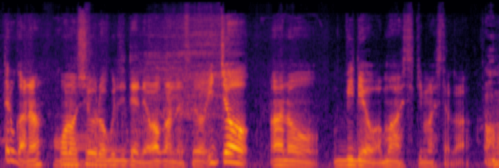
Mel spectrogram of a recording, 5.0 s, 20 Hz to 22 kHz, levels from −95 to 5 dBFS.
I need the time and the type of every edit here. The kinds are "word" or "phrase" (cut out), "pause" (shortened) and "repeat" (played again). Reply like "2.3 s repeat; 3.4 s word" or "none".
2.6 s pause; 3.3 s pause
